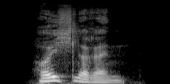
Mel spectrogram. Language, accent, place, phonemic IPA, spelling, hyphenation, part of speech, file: German, Germany, Berlin, /ˈhɔɪ̯çlɐʁɪn/, Heuchlerin, Heuch‧le‧rin, noun, De-Heuchlerin.ogg
- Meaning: female equivalent of Heuchler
